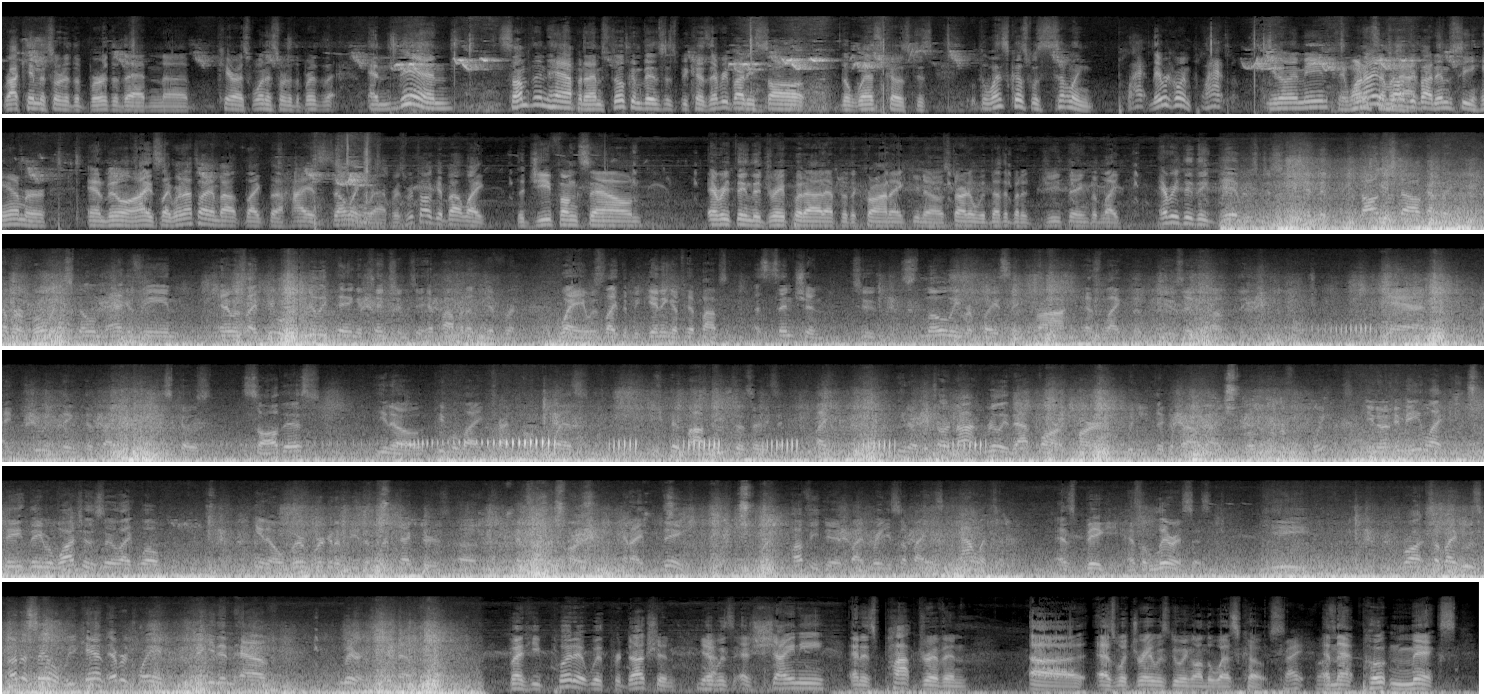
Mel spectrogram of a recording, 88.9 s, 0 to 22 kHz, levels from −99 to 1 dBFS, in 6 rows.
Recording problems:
garbled, watery; slightly; nothing above 13.5 kHz
wind noise on the microphone; heavy; from 27 s to 1:19; as loud as the speech
animal sounds; loud; throughout; 1 dB below the speech

